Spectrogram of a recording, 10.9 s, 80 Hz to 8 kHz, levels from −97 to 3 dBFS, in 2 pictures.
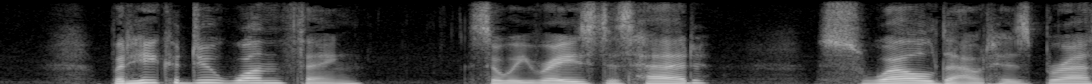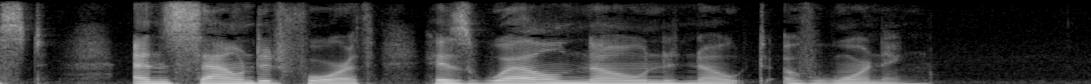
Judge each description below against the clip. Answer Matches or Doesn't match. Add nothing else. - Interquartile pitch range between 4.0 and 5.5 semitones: Matches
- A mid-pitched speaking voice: Matches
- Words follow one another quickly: Doesn't match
